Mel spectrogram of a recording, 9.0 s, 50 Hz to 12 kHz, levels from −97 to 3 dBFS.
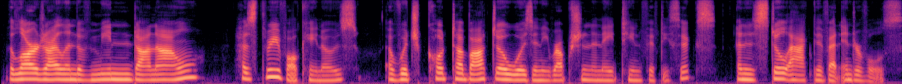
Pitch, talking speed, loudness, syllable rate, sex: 180 Hz, 160 wpm, -21 LUFS, 5.1 syllables/s, female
